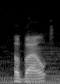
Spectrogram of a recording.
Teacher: In about, the second part of the word bout is stressed, but not where the A is. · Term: schwa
